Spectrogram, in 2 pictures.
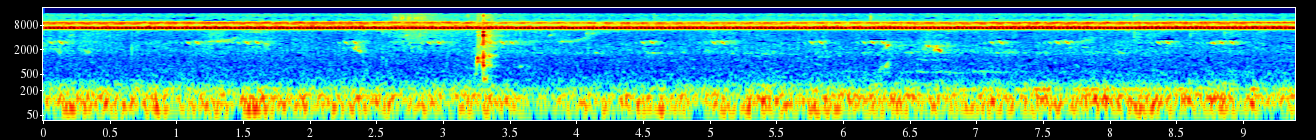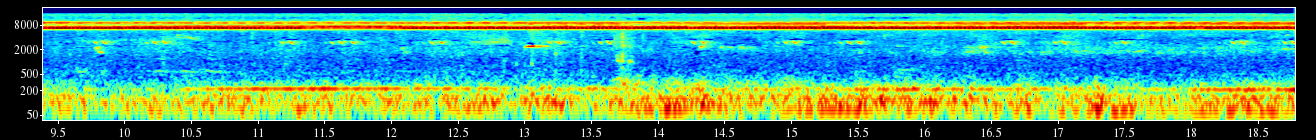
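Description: Insect chorus: a steady high-pitched buzz, with a fainter chirp repeating about twice a second and a low steady rumble underneath.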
